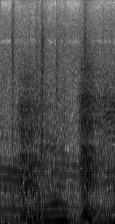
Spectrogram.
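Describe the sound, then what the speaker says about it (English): A cow in the video game Minecraft moos twice, a drawn-out low call followed by a shorter second moo, close and clear with no talking. "oh, the cows actually look like cows."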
